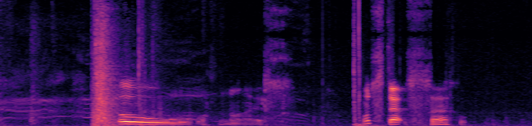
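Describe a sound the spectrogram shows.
A body slams heavily onto a hard floor.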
